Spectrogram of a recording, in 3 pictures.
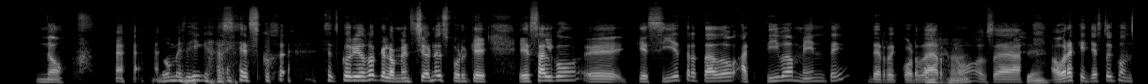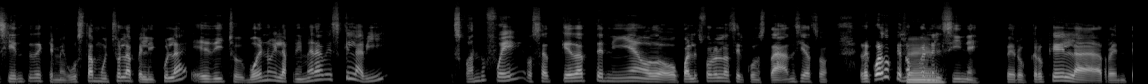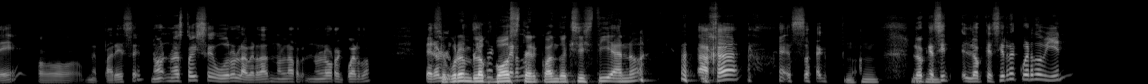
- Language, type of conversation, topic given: Spanish, podcast, ¿Qué película podrías ver mil veces sin cansarte?
- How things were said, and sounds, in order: laugh; laughing while speaking: "No me digas"; chuckle; laughing while speaking: "Exacto"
